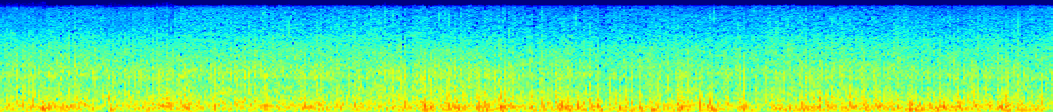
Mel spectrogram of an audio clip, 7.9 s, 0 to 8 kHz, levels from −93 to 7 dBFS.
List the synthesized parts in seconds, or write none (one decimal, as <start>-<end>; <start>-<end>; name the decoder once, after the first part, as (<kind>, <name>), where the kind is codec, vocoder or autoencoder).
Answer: 0.0-2.0 (codec, DAC); 6.7-7.9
